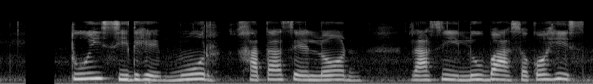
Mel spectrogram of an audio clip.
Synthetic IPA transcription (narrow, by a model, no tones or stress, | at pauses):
t̪ujsidʱemoɾ | kʰat̪asɛlɔn | ɾasilubasɔkɔɦis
